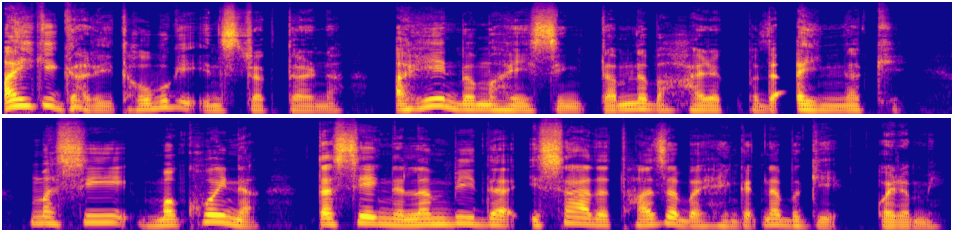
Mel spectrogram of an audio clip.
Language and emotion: Manipuri, surprised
